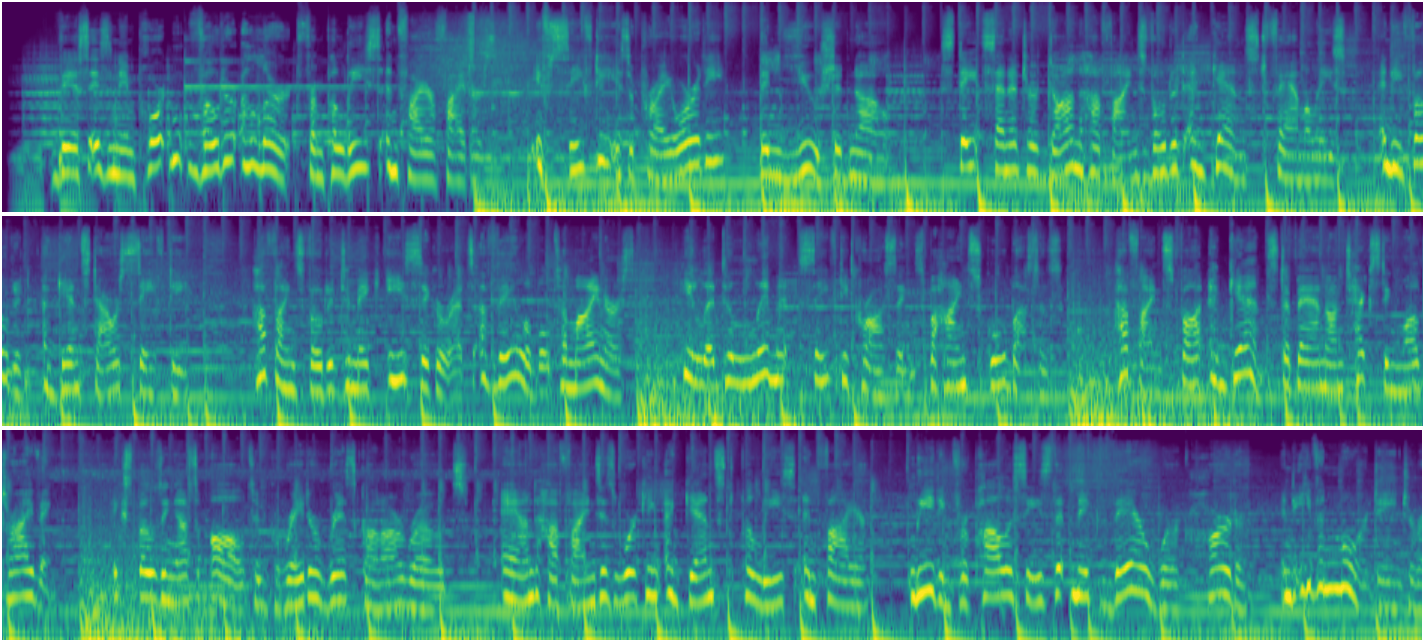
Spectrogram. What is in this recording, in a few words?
Pol Radio; Huffines Is Dangerous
